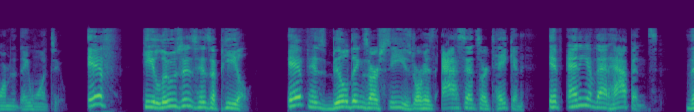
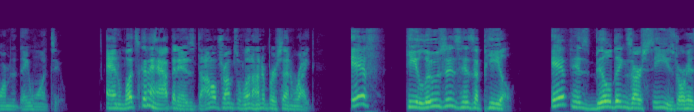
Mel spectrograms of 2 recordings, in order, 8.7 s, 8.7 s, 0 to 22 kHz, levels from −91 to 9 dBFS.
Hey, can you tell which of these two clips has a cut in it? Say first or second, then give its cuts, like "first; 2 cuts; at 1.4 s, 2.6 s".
first; 1 cut; at 0.9 s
